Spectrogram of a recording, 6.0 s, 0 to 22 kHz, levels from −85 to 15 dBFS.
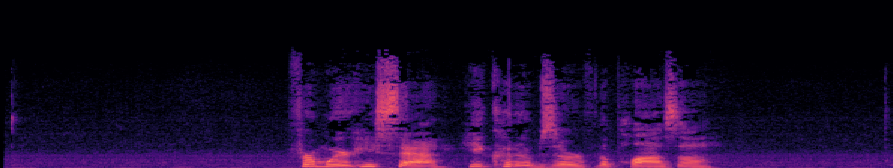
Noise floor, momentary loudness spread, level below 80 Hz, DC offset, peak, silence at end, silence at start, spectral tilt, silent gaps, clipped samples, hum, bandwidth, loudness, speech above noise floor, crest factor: -52 dBFS; 10 LU; -62 dBFS; under 0.1%; 0 dBFS; 1.2 s; 1.95 s; -3 dB/octave; none; under 0.1%; none; 15.5 kHz; -17 LUFS; 35 dB; 20 dB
